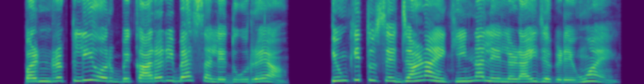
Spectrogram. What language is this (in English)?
Mandeali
